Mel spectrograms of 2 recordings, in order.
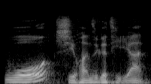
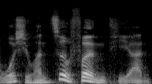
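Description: First: The stress is on 我. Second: The stress is on 这份.

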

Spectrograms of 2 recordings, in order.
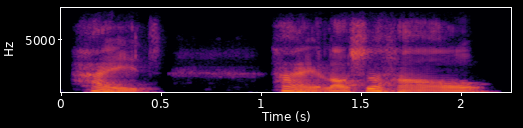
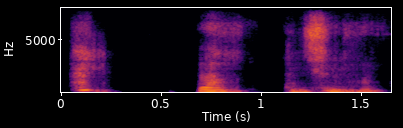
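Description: First: The voice sounds clear and normal. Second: The voice sounds hoarse and breathy.

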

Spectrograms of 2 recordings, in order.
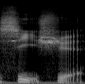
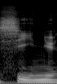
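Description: First: The second syllable is pronounced like 'xue'. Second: The second syllable is pronounced like 'nüe'. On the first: "你一直讲的戏谑戏谑" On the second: "我们台湾念戏虐"

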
